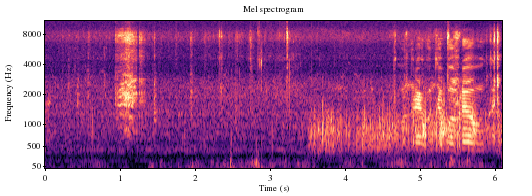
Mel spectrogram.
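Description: Wind buffeting the microphone throughout, with a man's voice in the second half.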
